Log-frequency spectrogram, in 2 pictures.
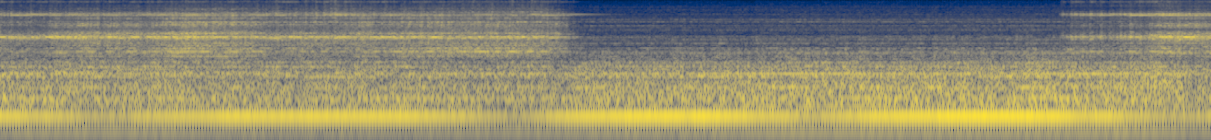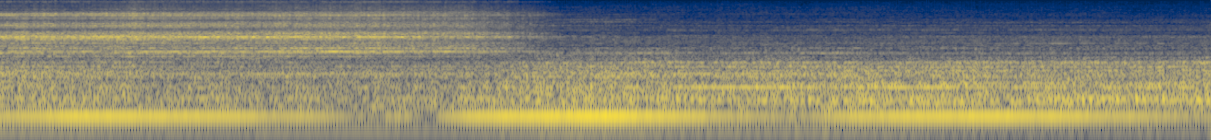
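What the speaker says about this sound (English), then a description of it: "Next step is to grind a top rake." An HSS thread-cutting tool has its top rake ground on a CBN wheel: a loud continuous grinder hum with steady tones, and a brighter scraping layer that comes and goes as the tool is pressed to the wheel.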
